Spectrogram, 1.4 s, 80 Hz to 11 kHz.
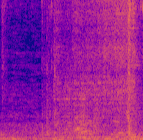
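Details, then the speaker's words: Toyota Vios gen 4, 77k odometer, that needed two starts, after the fuel check valve was replaced and the car rested: brief crank catching almost at once into an even idle; hard starting fixed. "Start natin. Tingan natin kung hard starting pa. Aray ko. Okay na. Okay na idol."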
